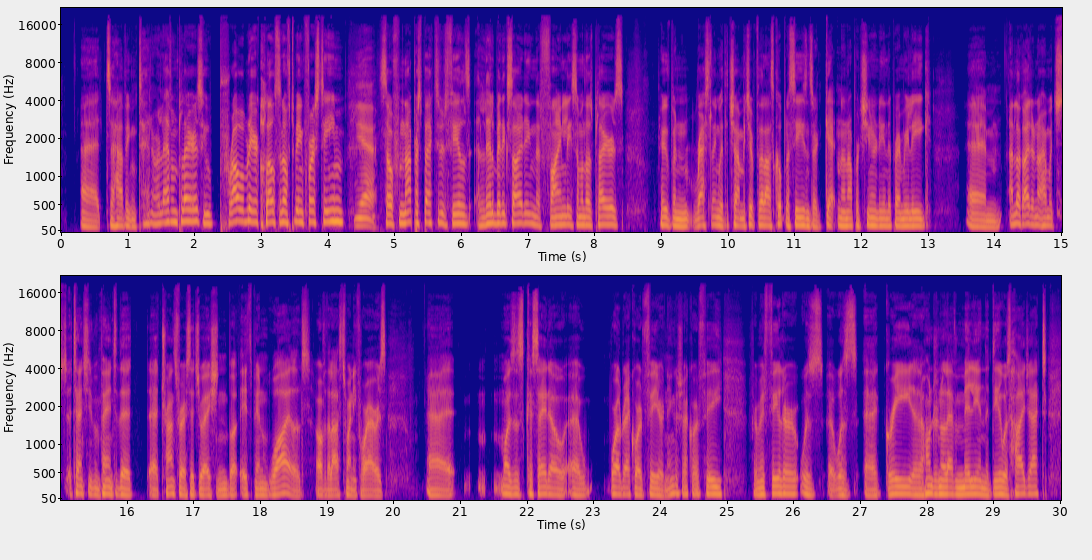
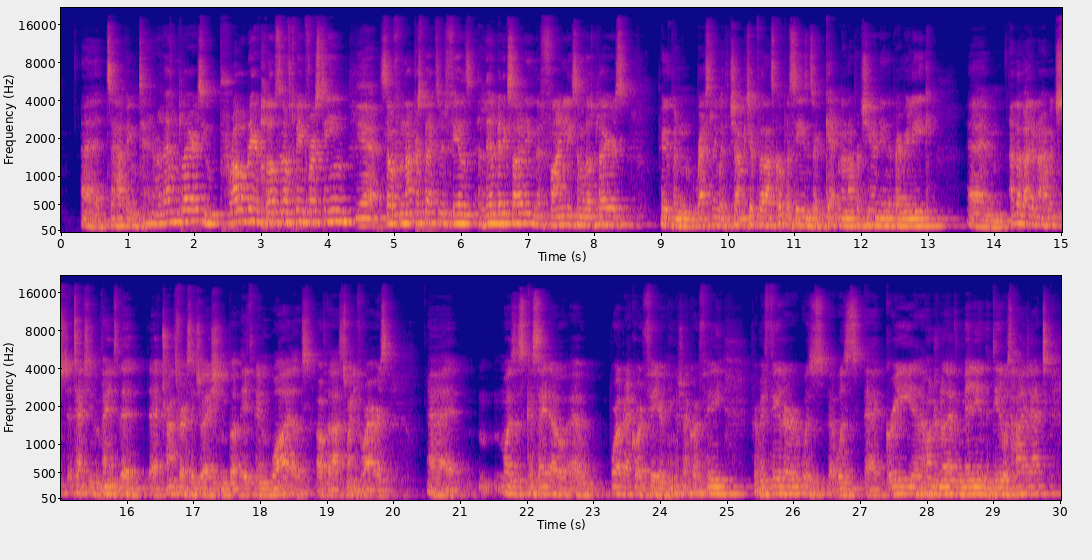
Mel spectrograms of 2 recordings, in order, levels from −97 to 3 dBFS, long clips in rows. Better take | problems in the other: first | off-mic speech; far // room echo; noticeable; dies away in 0.7 s

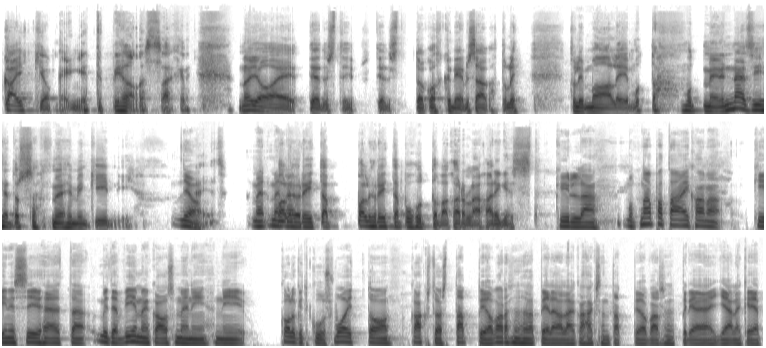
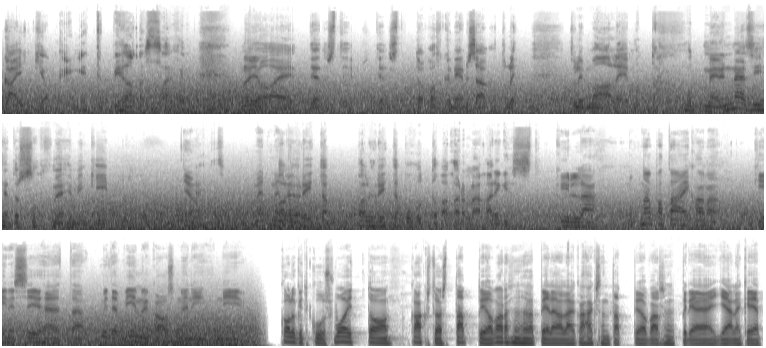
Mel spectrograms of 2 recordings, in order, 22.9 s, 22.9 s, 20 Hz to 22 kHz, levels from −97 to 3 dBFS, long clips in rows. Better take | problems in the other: first | wind noise on the microphone; heavy; until 18 s; as loud as the speech

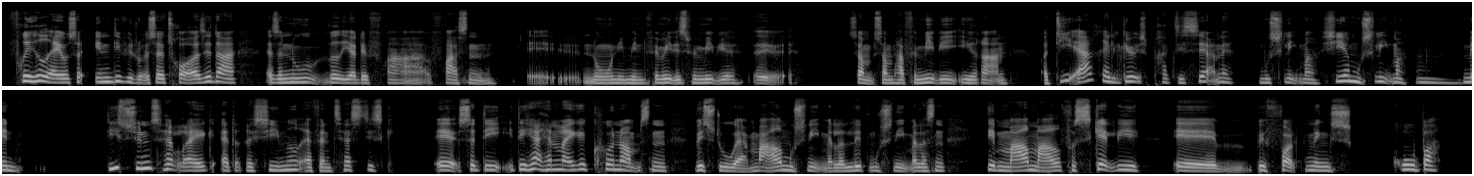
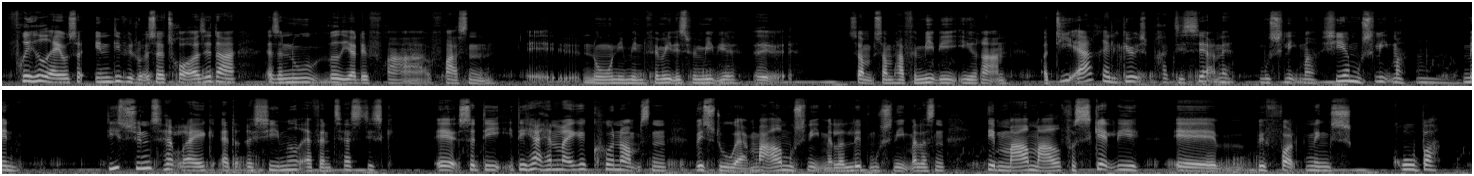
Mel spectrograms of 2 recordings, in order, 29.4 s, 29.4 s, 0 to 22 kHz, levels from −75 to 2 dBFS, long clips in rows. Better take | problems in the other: first | low rumble; faint; throughout; 20 dB below the speech

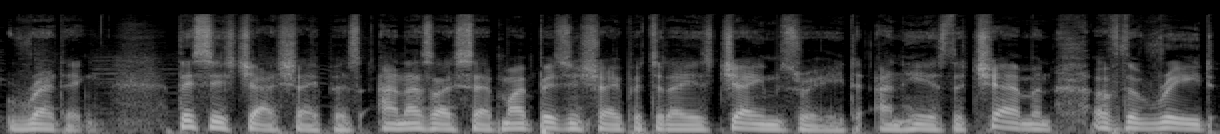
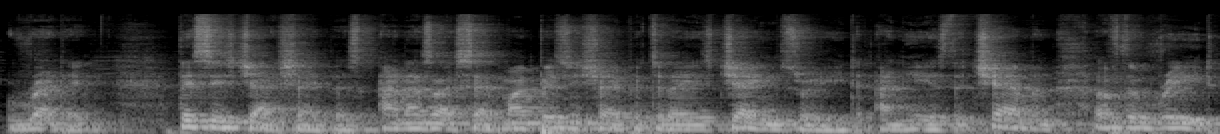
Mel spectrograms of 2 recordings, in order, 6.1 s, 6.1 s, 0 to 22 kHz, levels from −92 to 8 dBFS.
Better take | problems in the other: first | room echo; slight; dies away in 0.5 s

